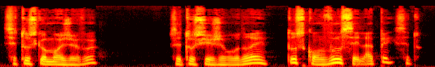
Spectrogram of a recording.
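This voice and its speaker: Earnest Congolese man, mellow dry voice. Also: mid-range voice, lively intonation, brisk, no echo. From DR Congo, Goma. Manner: earnest, reflective, many repetitions and restarts. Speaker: musician guest. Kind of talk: interview conversation.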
